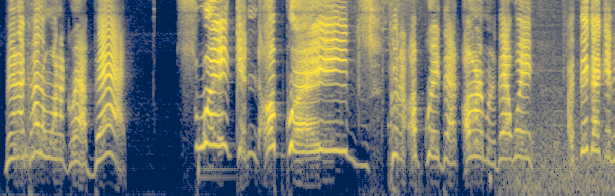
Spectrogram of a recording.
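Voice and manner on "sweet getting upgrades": excited cheer. Real, not acted. Player cheering getting upgrades, excited. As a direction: crow with delight, stretching the last word.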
